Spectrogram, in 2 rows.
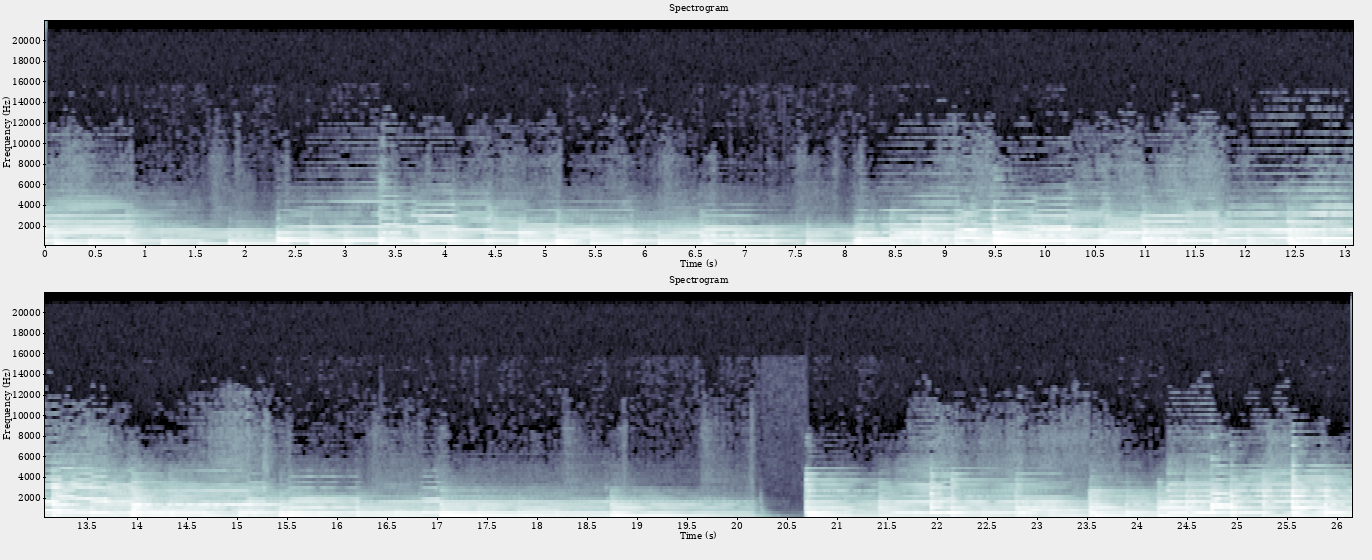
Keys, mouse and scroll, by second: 0.3 ctrl+z, 1.0 click, 1.8 ctrl+z, 2.1-4.5 drag, 4.5 scroll down 1, 4.6 shift+middle click, 4.7 scroll up 1, 4.8 shift+middle click, 5.4-7.2 ctrl+drag, 7.2 ctrl+z, 7.2 ctrl+z, 7.8 click, 7.9 middle click, 8.2-10.0 drag, 10.0 scroll down 2, 10.1 middle click, 11.0 scroll up 1, 11.3 middle click, 11.7 scroll up 1, 11.8-13.0 shift+middle drag, 13.0 scroll down 2, 13.2 middle click, 13.8 click, 14.2 click, 14.3 scroll up 1, 14.4 shift+middle click, 15.0 click, 15.4 middle click, 15.7 shift+click, 16.5 shift+middle click, 16.7 scroll up 1, 17.0-18.2 drag, 18.2 shift+middle click, 18.4 scroll up 1, 18.5 middle click, 18.7 click, 19.4 shift+middle click, 19.8 click, 20.6 shift+middle click, 20.9 click, 21.6 scroll down 1, 21.7 shift+middle click, 22.3-23.4 drag, 23.4 scroll down 2, 23.5 shift+middle click, 24.2 click, 24.5 scroll up 2, 24.6 ctrl+z, 24.8 shift+click, 25.3 shift+middle click, 25.7-26.1 drag.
